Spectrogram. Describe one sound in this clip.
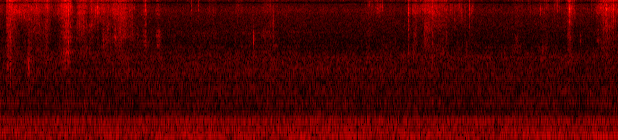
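Nitrile-gloved hands rustle and tick faintly while handling a metal eyeglass frame.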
